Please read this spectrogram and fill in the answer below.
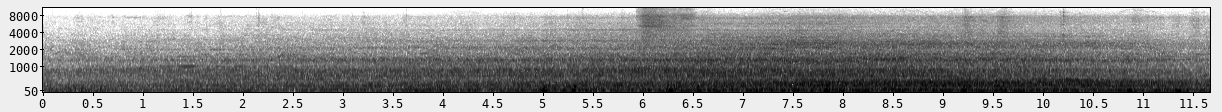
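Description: Oslo city tram rolling in on street rails, its low rumble and wheel noise growing louder as it pulls up close. A short hiss comes about six seconds in.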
